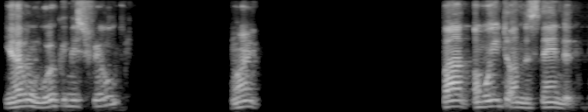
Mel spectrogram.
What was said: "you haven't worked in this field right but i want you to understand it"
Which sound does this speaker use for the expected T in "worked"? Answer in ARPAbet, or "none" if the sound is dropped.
none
